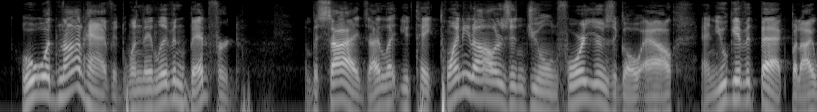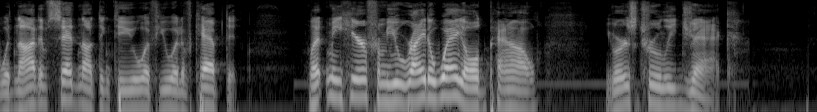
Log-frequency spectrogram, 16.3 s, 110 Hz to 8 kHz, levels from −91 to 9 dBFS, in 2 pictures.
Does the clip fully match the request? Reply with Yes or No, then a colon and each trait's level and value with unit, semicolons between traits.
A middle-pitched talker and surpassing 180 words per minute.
Yes: medium, 145 Hz; average, 200 wpm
